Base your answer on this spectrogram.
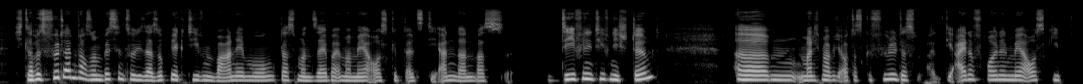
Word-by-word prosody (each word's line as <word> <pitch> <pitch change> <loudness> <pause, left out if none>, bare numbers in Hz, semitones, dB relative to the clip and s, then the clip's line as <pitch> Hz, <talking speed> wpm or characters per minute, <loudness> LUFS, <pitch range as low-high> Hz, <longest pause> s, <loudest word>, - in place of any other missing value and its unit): ich - - -9
glaube, 215 +2 +5
es 220 - -1
führt 310 +5 +3
einfach 300 -6 +3
so 220 - +2
'n 215 - +3
bisschen 245 +1 -1
zu 220 - +1
dieser 195 -2 +2
subjektiven 200 -2 -1
Wahrnehmung, 185 +3 0
dass 195 -1 -4
man 180 -2 0
selber 180 +1 -1
immer 180 0 -1
mehr 175 +1 0
ausgibt 175 0 -7
als 170 +1 -5
die - - -11
anderen, 175 -2 -1
was, 170 0 -4
äh, - - -21 0.4
definitiv 235 +6 +1
nicht 215 -2 +3
stimmt. 265 +12 +2 0.8
Ähm, 210 -2 +4
manchmal 195 +2 0
habe 195 - -2
ich - - -5
auch - - -2
das 190 -2 -9
Gefühl, 235 +4 -1
dass 205 -3 -4 0.3
die - - -5
eine 210 +3 +1
Freundin 210 -1 0
mehr 200 -2 +1
ausgibt 200 0 -6
200 Hz, 215 wpm, -25 LUFS, 185-220 Hz, 0.8 s, glaube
